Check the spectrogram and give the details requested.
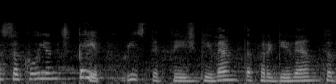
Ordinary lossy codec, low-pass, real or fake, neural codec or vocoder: AAC, 32 kbps; 7.2 kHz; fake; codec, 16 kHz, 1.1 kbps, Voila-Tokenizer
